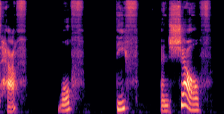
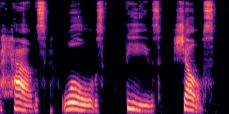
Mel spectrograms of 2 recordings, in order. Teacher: If a noun ends in the F sound, the F sound, when you have more than one, such as half, wolf, thief, and shelf, if you think about it, when you're trying to add an S to that, then the shape of your mouth actually changes, so that F sound starts to sound like the letter V. So it actually changes it to a VES.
